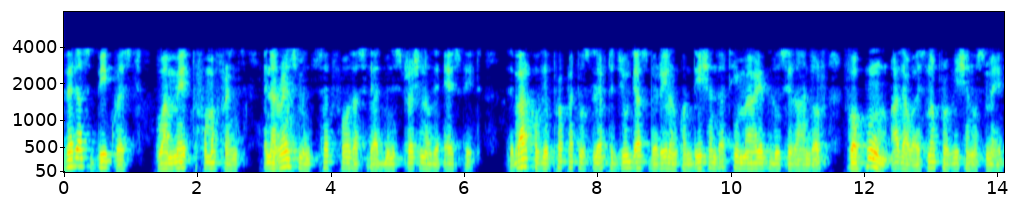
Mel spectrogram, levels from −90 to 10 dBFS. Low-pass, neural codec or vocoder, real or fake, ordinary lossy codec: 7.2 kHz; none; real; AAC, 16 kbps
